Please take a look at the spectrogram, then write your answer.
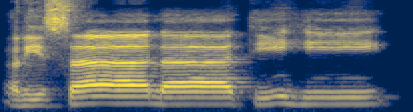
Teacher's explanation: di lamnya ditambahkan alif, lamnya jadi panjang. Jadi risala, kemudian mengkasrahkan huruf ta, ya, dan mengkasrahkan huruf ha dengan dipanjangkan. Ada ya di setelah ha-nya. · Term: mad silah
